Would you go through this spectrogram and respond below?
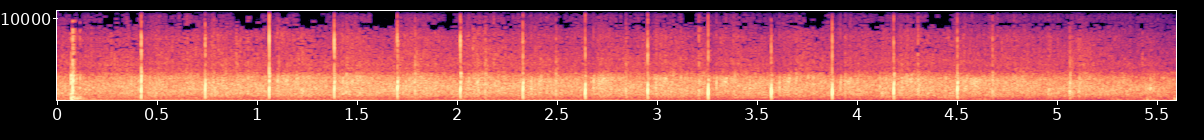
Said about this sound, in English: And when you're seated, just clap your hands unto the Lord, because he's a good God.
